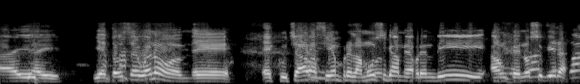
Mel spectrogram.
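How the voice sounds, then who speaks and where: The loudness stays very even while the speech keeps a moderate pace. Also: man, high pitch for a man, ordinary pitch variation. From Brazil and Cuba. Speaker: tribute band singer. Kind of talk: casual chat. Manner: quiet.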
